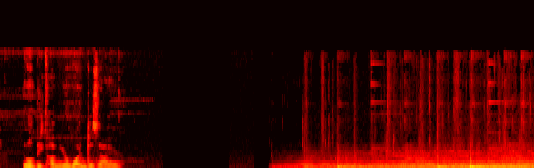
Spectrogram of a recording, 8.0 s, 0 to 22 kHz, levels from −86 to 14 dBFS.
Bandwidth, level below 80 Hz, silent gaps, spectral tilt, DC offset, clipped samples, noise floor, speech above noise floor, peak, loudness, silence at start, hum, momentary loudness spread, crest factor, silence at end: 15.5 kHz; -36 dBFS; 2.45-3.43 s, 3.86-4.02 s; -7 dB/octave; under 0.1%; under 0.1%; -69 dBFS; 39 dB; -8 dBFS; -30 LUFS; 0.35 s; none; 17 LU; 22 dB; 0 s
